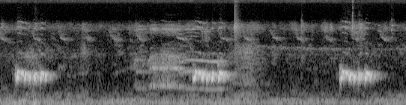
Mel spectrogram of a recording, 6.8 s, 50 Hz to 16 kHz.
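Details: Bedah karang song of a local zebra dove, whose voice is said to reach 500 meters. Three quick, bubbling trilled coos come at uneven gaps, with a fainter ringing call from another bird between the first two.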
